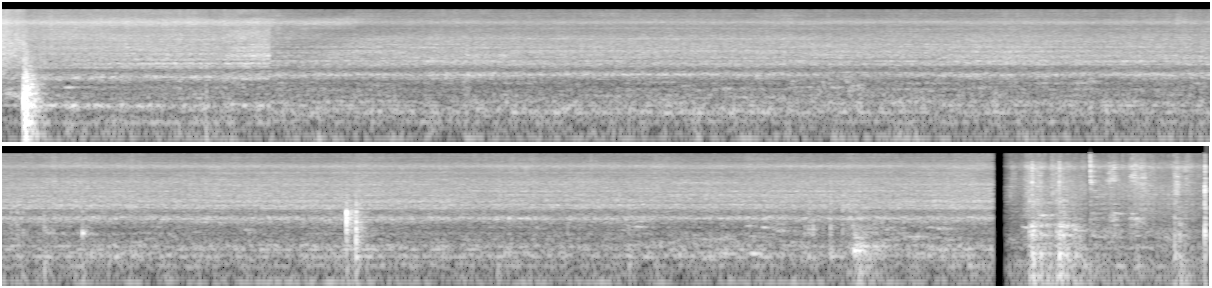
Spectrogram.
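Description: Flat beans sizzling as they fry in a wok: a hiss that is louder for the first few seconds, then settles to a low steady sizzle, with a single click about two-thirds of the way in. In the last two seconds a metal spatula scrapes and clatters rapidly against the wok as the beans are stirred.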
